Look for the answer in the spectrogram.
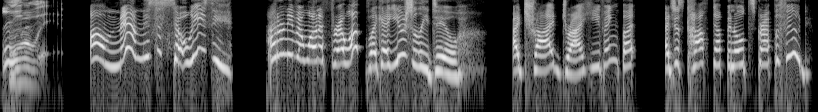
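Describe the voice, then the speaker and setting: Very high-pitched, earnest anime-game girl. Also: a little slow, heavily acted. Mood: queasy. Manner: expressive, earnest, emotionally heightened delivery. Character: earnest, anxious, emotional teenage girl student defender. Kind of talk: English video game voice acting.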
